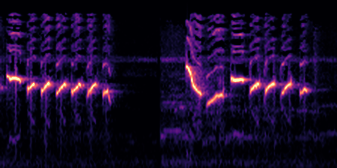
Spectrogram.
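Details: Orange-headed thrush repeating a clear whistled note in fast runs of about six, each slightly slurred, broken by a sharp downward-sweeping phrase before the run resumes.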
